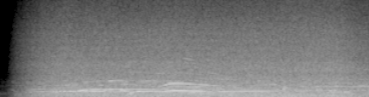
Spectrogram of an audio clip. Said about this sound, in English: People oohing and aahing there. By the millions, they go to see the spectacular view each year and to get up close on tours by boat.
